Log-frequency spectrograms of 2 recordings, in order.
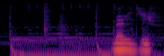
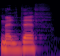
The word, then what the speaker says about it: Meldef: Meldif. Meldif Twitch. Meldif. Meldif, demain soir à 21h, je lance Twitch pour discuter un peu de tout. Ah, ça se prononce Meldef.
